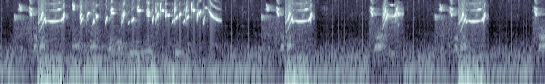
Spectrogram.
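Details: Goldfinch field-style song (canto campero) for tutoring juveniles: short phrases of bright, jingling twitters repeated about every one and a half seconds, with a steady low hum beneath.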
